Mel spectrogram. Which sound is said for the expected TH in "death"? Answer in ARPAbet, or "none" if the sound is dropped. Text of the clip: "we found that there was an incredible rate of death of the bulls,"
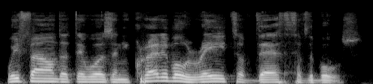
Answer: TH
